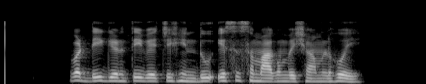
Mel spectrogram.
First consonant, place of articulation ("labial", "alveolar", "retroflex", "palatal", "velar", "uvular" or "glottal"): labial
